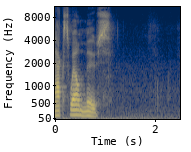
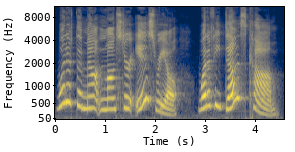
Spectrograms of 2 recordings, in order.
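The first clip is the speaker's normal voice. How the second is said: higher, louder worried call after mom; anxious call; 11 semitones higher, 6 dB louder than usual. Acted. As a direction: call her back, scared the monster is real. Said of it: "Maxwell Moose called out".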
